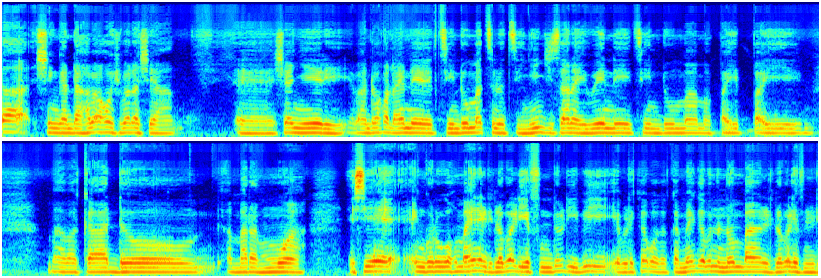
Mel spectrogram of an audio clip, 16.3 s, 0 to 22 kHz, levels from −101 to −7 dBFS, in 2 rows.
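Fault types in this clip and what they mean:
Opus compression: throughout, the speech turns plainly grainy and rough, likely from Opus's CELT mode at a rate that fits about 24 kbps. Unlike MP3's swirling holes, bands stay filled with noise, and the full bandwidth to 20.2 kHz remains.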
